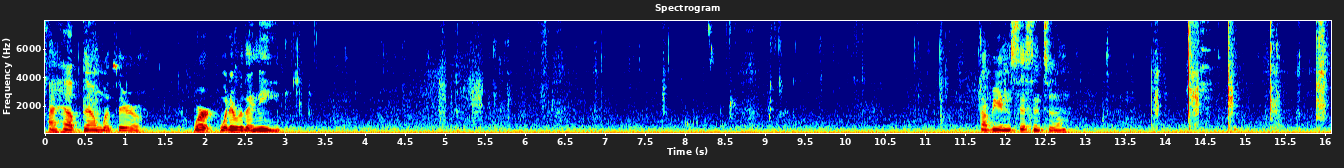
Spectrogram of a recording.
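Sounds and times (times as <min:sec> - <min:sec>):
person chewing food: 0:03.0 - 0:11.6, 0:13.1 - 0:16.0.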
